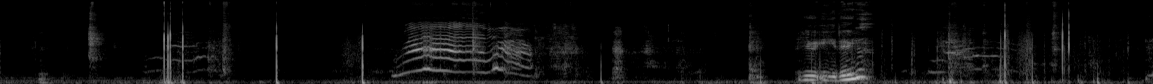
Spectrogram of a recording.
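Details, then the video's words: Domestic cat named Moo, indoors in a small room, gives a strange wavering meow with stacked harmonics, then a second lower, squeakier call a few seconds later; a woman talks to the cat between calls, asking whether it is eating. "Moo, why do you make such strange sounds?"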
